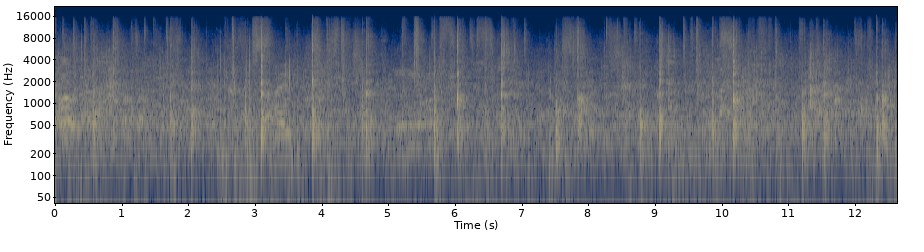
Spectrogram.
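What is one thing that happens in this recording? Paddles hit a plastic ball with sharp, hollow pops in a quick rally.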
